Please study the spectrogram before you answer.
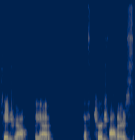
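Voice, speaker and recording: A woman in a casual research chat, excitedly reading history passages aloud in quick bursts. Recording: dull lo-fi sound.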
